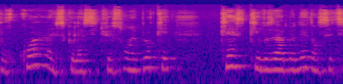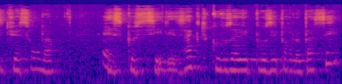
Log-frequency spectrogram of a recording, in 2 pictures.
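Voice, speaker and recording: Audible room echo and noticeable background noise surround a woman speaking at a moderate pace and a fairly high pitch. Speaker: tarot card reader. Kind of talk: tarot reading video. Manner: conversational, some hesitations.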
